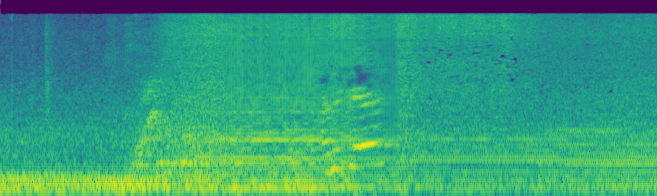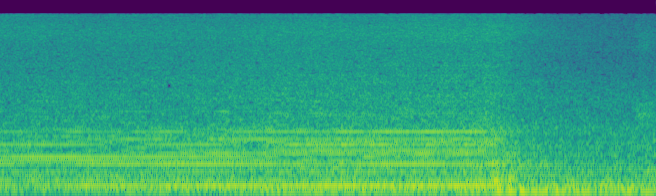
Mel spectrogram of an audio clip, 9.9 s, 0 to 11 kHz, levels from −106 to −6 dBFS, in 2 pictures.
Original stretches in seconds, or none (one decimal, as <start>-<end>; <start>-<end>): 0.0-1.7; 3.0-9.9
